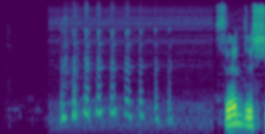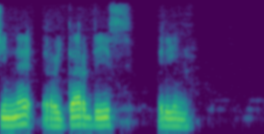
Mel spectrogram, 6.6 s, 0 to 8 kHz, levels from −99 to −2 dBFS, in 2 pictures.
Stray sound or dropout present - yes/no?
yes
